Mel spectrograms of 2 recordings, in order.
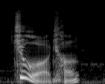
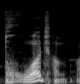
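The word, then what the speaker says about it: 柘城: 以及朱姓发源地浙城。木字旁旁边是一个石头的石，你不能读成驼城啊或踏城。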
